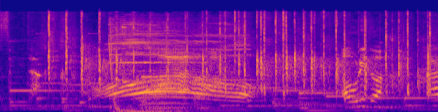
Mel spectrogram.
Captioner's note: applaud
